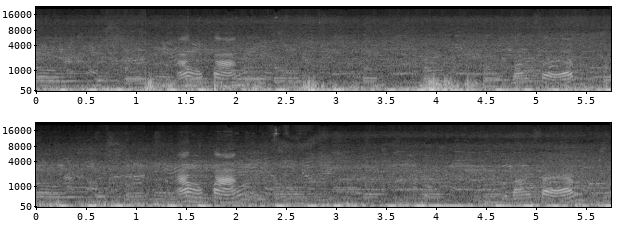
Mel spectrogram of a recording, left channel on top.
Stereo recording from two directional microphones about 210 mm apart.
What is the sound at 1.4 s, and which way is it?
Music, 50° right (ahead or behind).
